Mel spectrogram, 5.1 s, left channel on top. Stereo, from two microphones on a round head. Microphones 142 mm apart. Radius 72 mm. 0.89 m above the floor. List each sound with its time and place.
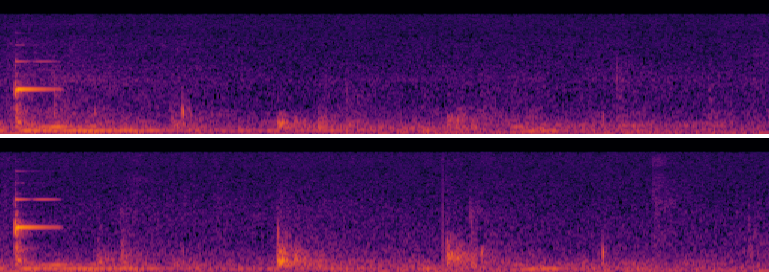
0.1 s a piano: 35° right (ahead or behind)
